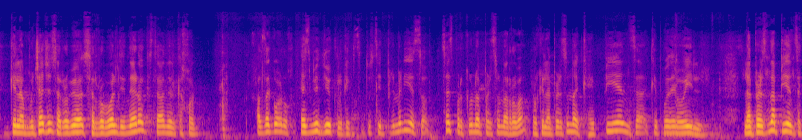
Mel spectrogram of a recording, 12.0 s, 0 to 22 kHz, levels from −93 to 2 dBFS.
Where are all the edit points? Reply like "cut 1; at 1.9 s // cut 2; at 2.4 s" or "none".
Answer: cut 1; at 4.4 s // cut 2; at 5.3 s // cut 3; at 5.6 s // cut 4; at 6.6 s // cut 5; at 7.9 s // cut 6; at 10.1 s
